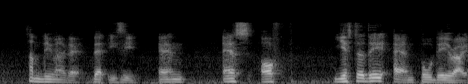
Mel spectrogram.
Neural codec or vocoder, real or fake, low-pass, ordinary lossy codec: codec, 16 kHz in and 24 kHz out, 0.6 kbps, FocalCodec, streaming, 2048 codes; fake; 7.2 kHz; MP3, 32 kbps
